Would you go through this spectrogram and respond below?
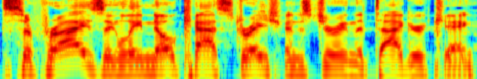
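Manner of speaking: ordinary delivery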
